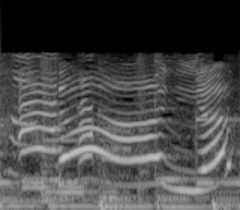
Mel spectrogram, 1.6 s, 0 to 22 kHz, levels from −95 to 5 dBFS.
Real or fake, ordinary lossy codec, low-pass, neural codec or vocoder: real; none; none; none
